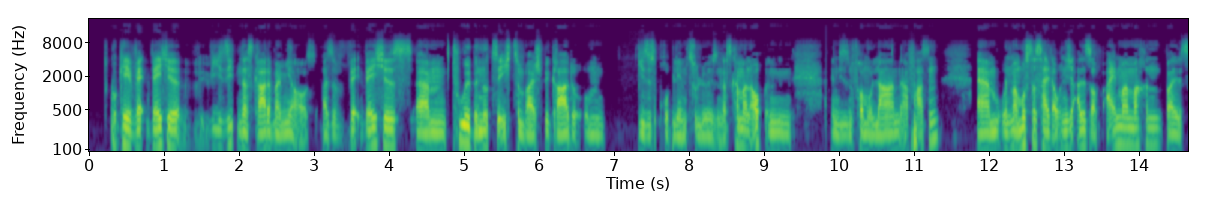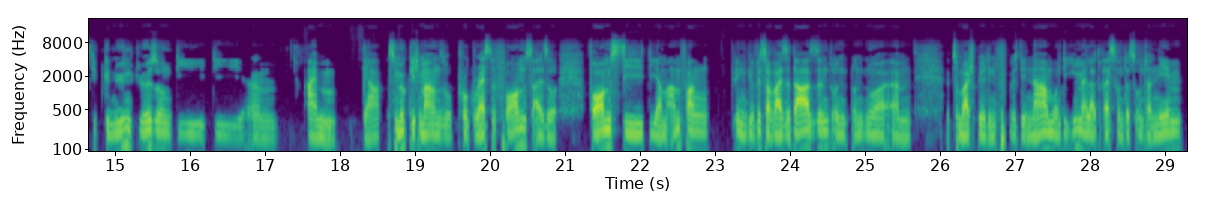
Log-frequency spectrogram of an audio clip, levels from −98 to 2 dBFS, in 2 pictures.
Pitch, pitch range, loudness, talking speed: 95 Hz, 90-105 Hz, -22 LUFS, 180 wpm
